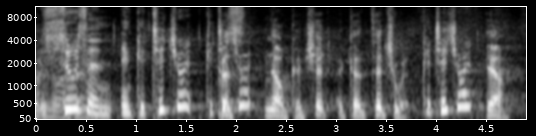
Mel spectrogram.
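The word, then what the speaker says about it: Cochituate: Contituate.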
